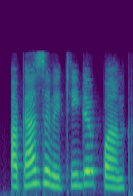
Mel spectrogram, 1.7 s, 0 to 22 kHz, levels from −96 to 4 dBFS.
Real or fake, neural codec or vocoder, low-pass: fake; codec, 16 kHz, 0.5 kbps, X-Codec, HuBERT features, trained on general audio; 7.2 kHz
